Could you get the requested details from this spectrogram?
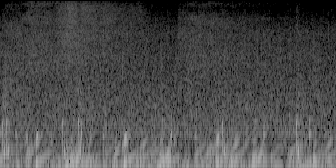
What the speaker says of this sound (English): rain on lava/magma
